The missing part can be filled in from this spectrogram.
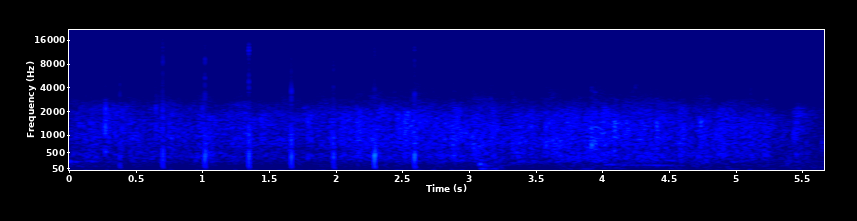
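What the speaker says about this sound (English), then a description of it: "one more big round of applause for our speakers, Colin, Allison, Russo, Bala, and our host, Dan Eaton" Audience applause at a Columbus Metropolitan Club forum in Ohio, honoring the speakers and host: sustained, fairly full clapping with sharper individual claps standing out, no voices.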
